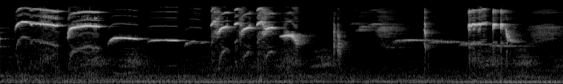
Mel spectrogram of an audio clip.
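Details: Mountain grey-cheeked bulbul delivering a long rolling song: clear descending whistles opening, then clustered sharp chirps and slurred high notes, with a softer stretch and a final bright burst over faint low hum.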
